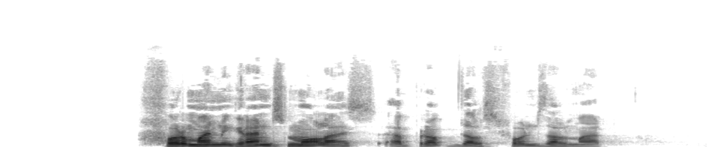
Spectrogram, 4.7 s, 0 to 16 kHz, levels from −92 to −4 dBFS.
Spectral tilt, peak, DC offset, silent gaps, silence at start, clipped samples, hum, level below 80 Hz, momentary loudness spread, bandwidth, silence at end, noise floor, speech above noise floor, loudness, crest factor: -7.5 dB/octave; -2 dBFS; under 0.1%; none; 1 s; under 0.1%; none; -74 dBFS; 16 LU; 9 kHz; 0.75 s; under -90 dBFS; over 69 dB; -21 LUFS; 20 dB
